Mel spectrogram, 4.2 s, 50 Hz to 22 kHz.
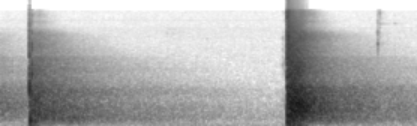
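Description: Two sharp rifle shots from an AKS-74U Krinkov at an outdoor gun range, spaced a couple of seconds apart, each a loud close crack followed by a long fading echo.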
